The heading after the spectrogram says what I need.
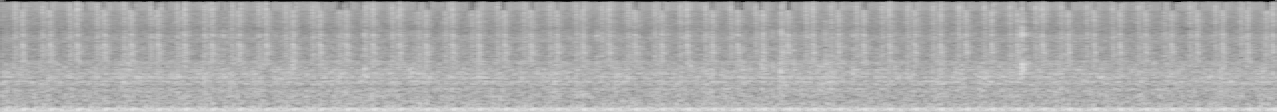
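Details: Old car with an old carburetor run on fuel poured into the bowl: uneven, lumpy low thumping at a fast idle, irregular and near stalling; owner says the bowl isn't taking fuel and the fuel pump isn't pumping.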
